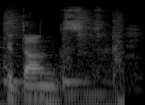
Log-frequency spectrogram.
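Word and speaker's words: Gdańsk: It's not Danzig, it's Gdansk. You're saying it wrong. It's Leviosa, not Leviosa. You do it then if you're so clever. Okay, Gdansk.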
